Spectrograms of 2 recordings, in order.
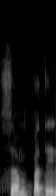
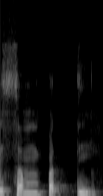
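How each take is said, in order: First: संपत्ति as "sampati", single t; a short single t in संपत्ति; wrong form. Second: संपत्ति as "sampat-ti"; correct form. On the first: Teacher showing the misspelling, संपत्ति with one t. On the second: Teacher correcting it, संपत्ति with doubled t. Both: Shown as a demonstration. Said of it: "संपत्ति नहीं".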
